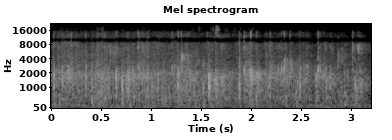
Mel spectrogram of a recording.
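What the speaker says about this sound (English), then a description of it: "Let us give a big round of applause to all the volunteers." Steady applause from a conference audience for volunteers, many hands clapping densely at moderate distance with no clear talk.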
